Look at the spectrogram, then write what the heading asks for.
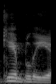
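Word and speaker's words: Ghibli: H actually when did jibli it's a jibli AMV by the way when did Studio jibli begin Chi or gibli as some people like to pronounce it June 15th well [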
